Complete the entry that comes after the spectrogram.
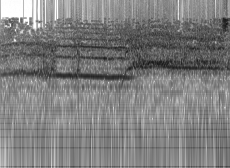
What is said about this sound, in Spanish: El suspense empieza en el estómago. Te sube por la garganta. Y sale como un grito.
